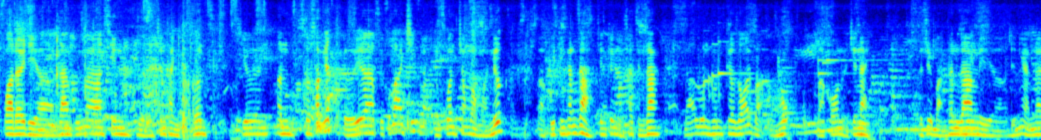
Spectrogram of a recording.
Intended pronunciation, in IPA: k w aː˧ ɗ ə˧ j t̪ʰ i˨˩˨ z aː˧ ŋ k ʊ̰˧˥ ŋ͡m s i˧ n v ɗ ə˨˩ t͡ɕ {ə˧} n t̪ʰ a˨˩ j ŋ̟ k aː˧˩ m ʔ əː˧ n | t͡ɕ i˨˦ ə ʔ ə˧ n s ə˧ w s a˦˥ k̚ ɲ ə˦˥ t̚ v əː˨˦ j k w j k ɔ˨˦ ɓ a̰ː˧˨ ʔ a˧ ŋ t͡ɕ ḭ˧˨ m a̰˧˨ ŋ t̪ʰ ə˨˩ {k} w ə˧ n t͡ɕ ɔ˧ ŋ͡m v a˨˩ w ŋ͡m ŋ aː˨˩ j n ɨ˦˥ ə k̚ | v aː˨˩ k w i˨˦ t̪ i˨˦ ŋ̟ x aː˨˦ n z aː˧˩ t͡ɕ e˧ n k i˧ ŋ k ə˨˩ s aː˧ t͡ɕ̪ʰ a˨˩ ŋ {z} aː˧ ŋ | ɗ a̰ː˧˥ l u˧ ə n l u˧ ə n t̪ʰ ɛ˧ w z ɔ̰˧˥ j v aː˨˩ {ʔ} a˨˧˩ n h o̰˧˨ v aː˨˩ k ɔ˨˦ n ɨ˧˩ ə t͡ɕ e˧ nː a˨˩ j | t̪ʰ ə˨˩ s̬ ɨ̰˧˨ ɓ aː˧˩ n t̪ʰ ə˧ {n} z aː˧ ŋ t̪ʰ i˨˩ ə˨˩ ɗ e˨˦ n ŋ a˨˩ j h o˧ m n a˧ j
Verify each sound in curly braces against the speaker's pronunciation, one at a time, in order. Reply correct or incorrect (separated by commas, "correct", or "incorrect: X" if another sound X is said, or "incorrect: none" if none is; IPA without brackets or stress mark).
correct, correct, correct, correct, correct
